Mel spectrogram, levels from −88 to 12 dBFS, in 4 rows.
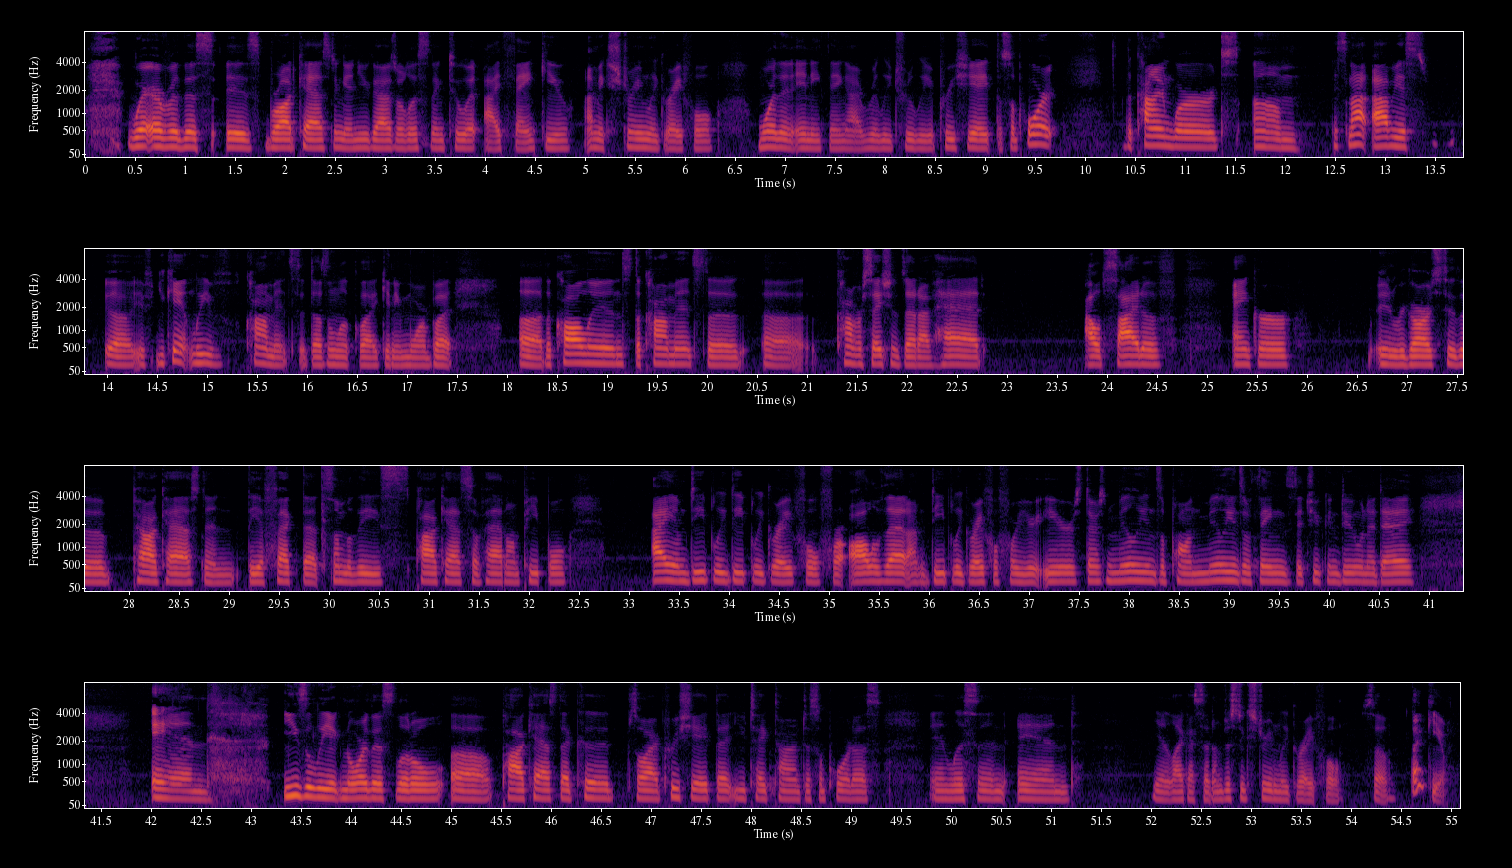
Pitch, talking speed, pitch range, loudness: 150 Hz, 150 wpm, 140-155 Hz, -33 LUFS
